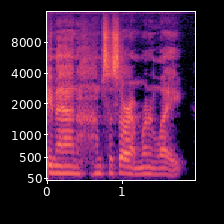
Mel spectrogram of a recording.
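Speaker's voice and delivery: strained, under stress. Demonstrating to the listener how a phone call would sound, stressed voice. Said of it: "could hear the stress in my".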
